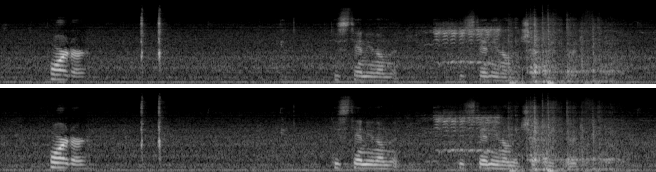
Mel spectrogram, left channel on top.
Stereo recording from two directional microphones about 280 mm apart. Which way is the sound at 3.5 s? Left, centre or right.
Centre.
